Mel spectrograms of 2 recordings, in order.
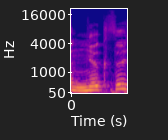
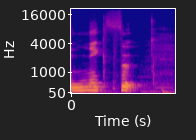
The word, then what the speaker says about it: Nekfeu: C'est pas Nekfeu, c'est Nekfeu.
